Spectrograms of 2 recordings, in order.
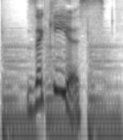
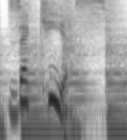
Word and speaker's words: Zacchaeus: that uh like this zacchaeus zack chachusa what no it's like zach just say it after me zacchaeus zackarecka dingdong all right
